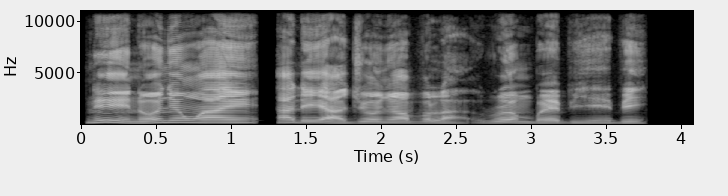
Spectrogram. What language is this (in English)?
Igbo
